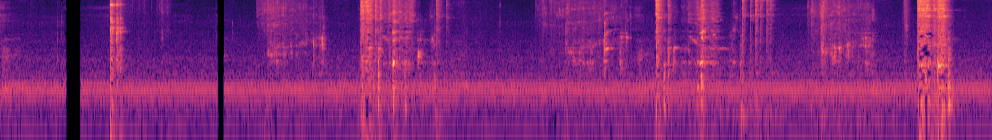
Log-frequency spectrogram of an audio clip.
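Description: A metal spoon clinks against a ceramic cup as raw rice is tipped in. Then water is poured into the ceramic cups in a series of splashing pours, over a steady low hum.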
